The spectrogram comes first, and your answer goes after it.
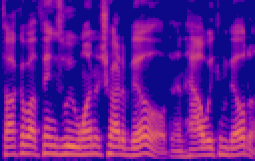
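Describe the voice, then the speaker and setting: A man's fairly quick speech in a very clean recording with a silent background. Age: 50s. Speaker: game developer. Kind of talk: livestream Q&A. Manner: halting.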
